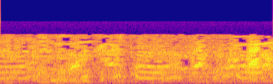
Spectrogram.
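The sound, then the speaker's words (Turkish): Several dogs bark and whimper together in a dense, overlapping commotion, fairly loud, with yelps and whines rising throughout the short burst, as they are ordered to seize the pig Snowball. “Köpek yoldaşlar, yakalayın şu mendoburdamuzu.”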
